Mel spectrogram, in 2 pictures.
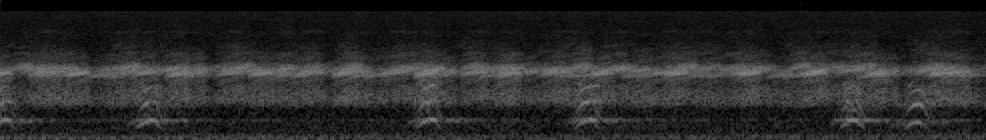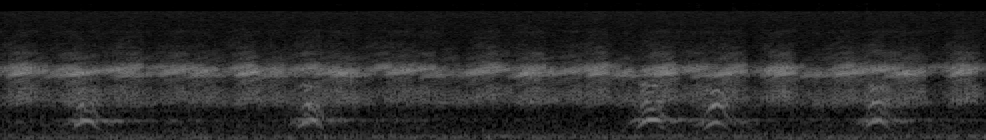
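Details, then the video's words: Early-summer frogs calling from rice paddies before transplanting. Short, twangy lower croaks repeat roughly once a second, sometimes doubled, layered over a thick, continuous high trilling chorus. "초 여름 개구리 울음소리/ 논에서 들리는 개구리 소리"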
